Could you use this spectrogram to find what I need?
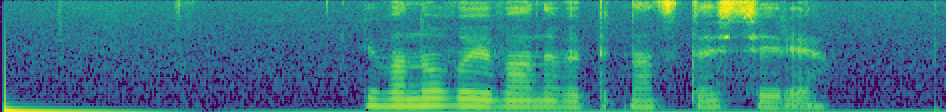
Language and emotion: Russian, neutral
